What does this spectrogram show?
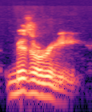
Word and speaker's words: Missouri: Missouri. That's how you pronounce it.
